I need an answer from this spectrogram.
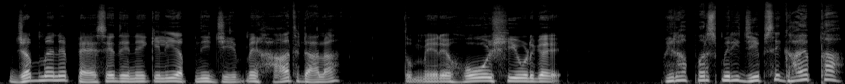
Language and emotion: Hindi, fearful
